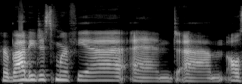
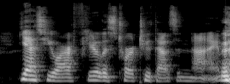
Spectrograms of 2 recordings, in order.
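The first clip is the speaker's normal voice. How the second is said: mock deadpan delivery. Quoting a favorite line where Kimber's husband answers her, imitating a deadpan reply. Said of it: "Only to have her husband deadpan".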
